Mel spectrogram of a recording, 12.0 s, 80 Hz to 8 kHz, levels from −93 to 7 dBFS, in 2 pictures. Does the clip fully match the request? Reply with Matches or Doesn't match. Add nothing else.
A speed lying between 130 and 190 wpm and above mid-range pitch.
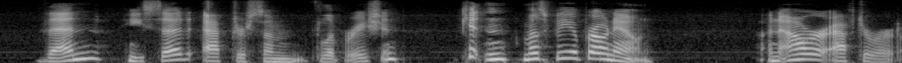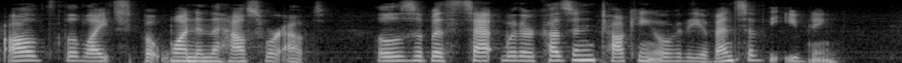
Matches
